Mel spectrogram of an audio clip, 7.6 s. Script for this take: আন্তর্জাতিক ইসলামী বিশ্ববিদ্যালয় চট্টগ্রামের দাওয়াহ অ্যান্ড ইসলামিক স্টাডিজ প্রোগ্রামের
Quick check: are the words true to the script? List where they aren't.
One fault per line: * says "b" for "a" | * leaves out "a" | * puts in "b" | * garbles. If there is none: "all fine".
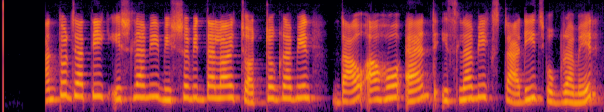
all fine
